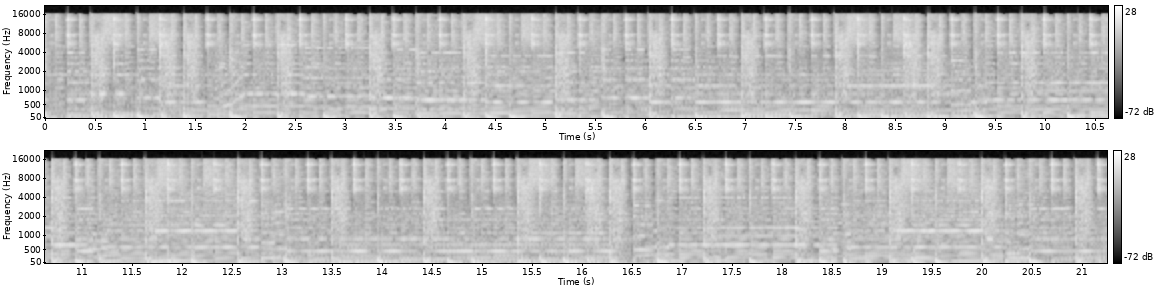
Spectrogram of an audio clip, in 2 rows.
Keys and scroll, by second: 4.4 g, 5.9 g, 7.9 ctrl+KP_1, 18.9 g.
